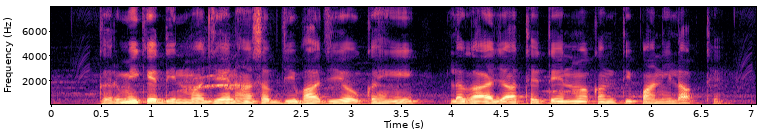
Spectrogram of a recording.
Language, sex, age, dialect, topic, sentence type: Chhattisgarhi, male, 18-24, Western/Budati/Khatahi, agriculture, statement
